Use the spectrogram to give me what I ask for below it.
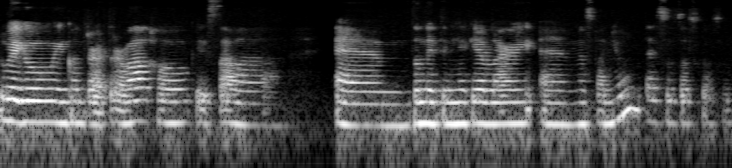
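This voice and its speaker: A woman speaks very slowly in an English accent. Her loudness swings widely. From Ireland, Cork. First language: English (speaking Spanish). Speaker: development worker. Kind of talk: interview. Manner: hesitant, many fillers.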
